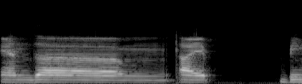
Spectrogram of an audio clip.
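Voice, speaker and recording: A man with a Portuguese accent and a fairly low pitch. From Portugal. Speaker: blockchain developer. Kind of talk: podcast interview. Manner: hesitant, many fillers.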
